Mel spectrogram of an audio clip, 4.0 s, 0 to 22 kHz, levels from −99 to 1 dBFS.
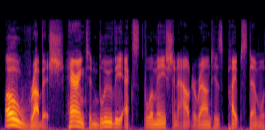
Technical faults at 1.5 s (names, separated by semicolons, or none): none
